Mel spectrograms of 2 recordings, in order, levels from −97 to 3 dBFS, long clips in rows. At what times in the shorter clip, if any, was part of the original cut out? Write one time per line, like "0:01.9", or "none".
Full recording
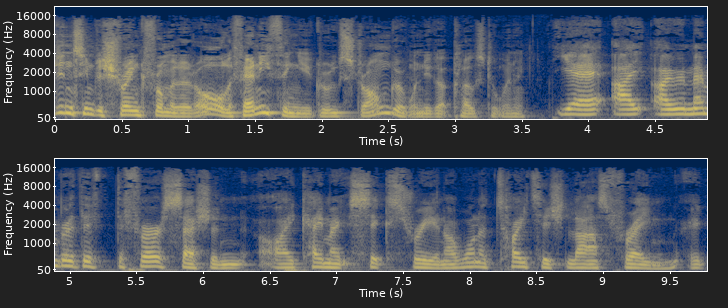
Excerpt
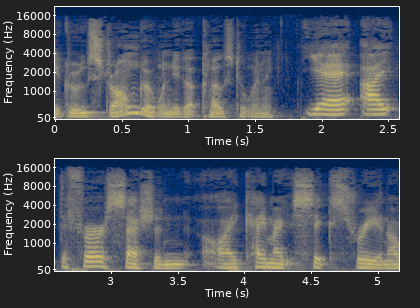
0:02.6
